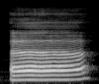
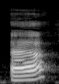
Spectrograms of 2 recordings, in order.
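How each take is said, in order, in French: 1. La voyelle est tenue nettement plus longtemps. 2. La voyelle est courte et rapide. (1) "on reste plus longtemps" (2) "Un trait sur la lettre, c'est la voyelle A"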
